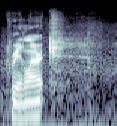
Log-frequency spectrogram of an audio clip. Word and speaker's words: Crianlarich: And there was a southbound and just 45 minutes back to Crianlarich at the start of where I'm going to start my walk.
